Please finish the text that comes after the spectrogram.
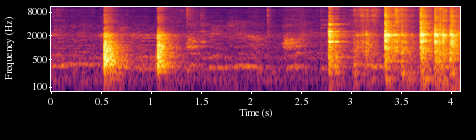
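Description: A cake pan of layered marble cake batter, chocolate and yellow, is tapped on a surface: two sharp knocks, a pause, then a quicker burst of close, clattering taps.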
